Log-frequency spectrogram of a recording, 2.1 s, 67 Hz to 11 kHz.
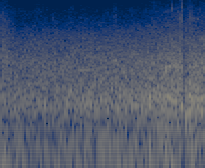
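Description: Steady ballpark crowd murmur, with one sharp pop near the end as a 77 mph pitch smacks into the catcher's mitt on a swing-and-miss strikeout.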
